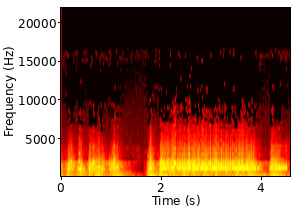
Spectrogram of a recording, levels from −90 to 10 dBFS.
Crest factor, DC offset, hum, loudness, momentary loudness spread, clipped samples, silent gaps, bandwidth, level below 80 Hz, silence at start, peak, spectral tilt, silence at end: 16 dB; under 0.1%; none; -16 LUFS; 6 LU; under 0.1%; none; 9.4 kHz; -62 dBFS; 0 s; -2 dBFS; -4 dB/octave; 0 s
